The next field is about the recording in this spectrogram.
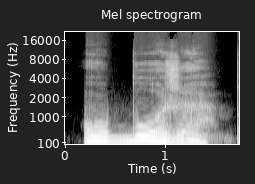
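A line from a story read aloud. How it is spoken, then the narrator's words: Groaning. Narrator (Russian): простонал Брэд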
